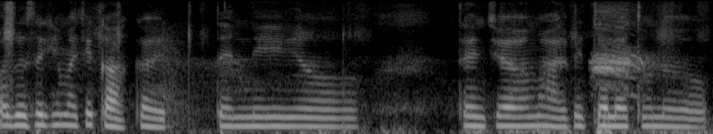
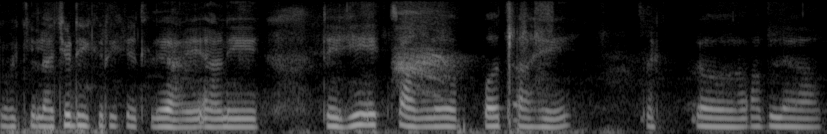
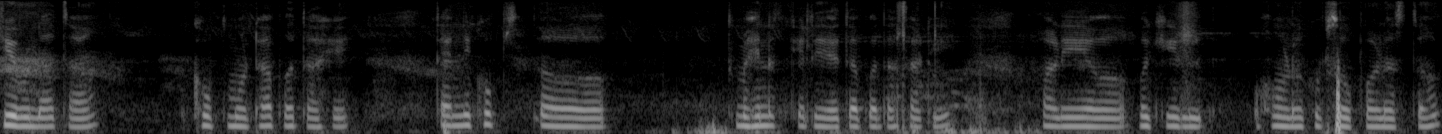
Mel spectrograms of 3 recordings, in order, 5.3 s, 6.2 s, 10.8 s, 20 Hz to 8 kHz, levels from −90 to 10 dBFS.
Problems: none marked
